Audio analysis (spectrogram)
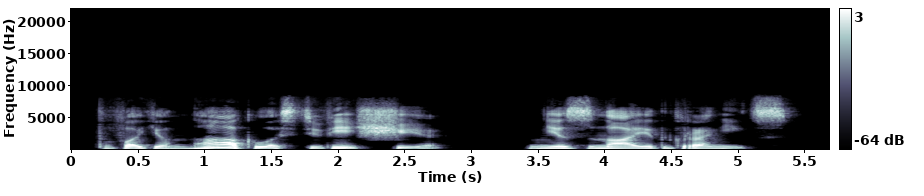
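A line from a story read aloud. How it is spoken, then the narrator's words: Angry hiss. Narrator (Russian): Снова злое шипение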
